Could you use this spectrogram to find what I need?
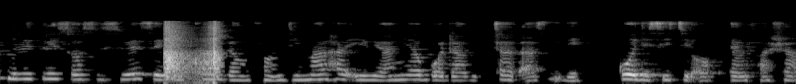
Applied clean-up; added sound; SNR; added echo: classical method spectral subtraction.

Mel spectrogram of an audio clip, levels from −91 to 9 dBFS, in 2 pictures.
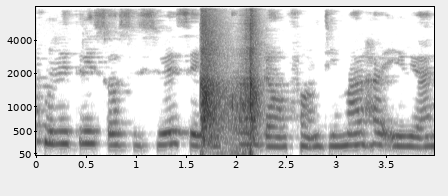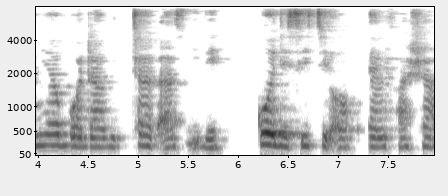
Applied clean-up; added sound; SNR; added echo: none; Clapping; 0 dB; none.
